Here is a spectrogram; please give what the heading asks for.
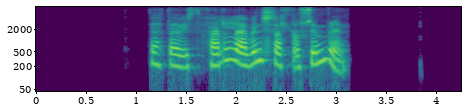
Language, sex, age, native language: Icelandic, female, 30-39, Icelandic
